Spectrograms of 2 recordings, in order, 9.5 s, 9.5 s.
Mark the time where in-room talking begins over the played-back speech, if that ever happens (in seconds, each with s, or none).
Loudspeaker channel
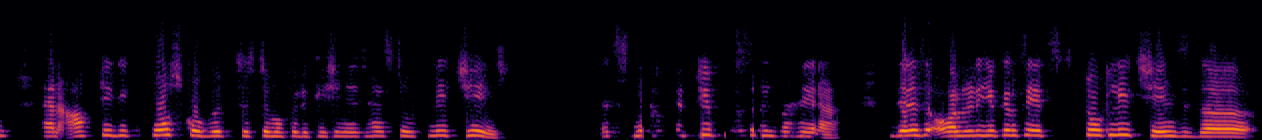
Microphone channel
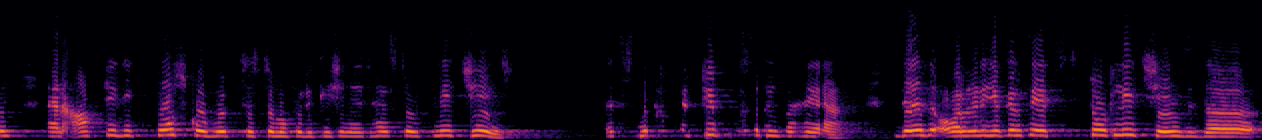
none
